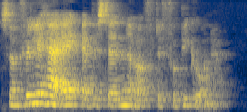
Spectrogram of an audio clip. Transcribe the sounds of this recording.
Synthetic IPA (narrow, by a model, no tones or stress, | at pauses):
sɒ̽mføljəɦæɐææɐb̥e̝sd̥ænəð̩ˠəʔɒ̽fd̥əfɒ̽b̥ḭɡ̥ɔ̰̽ːnə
